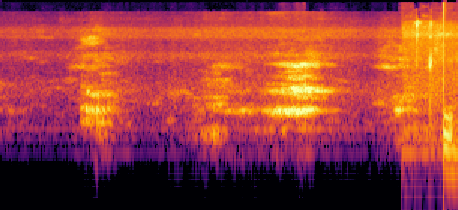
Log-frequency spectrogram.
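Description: A pig gives several harsh, hoarse coughing bursts in a quiet barn, a sign of a severe respiratory cough.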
